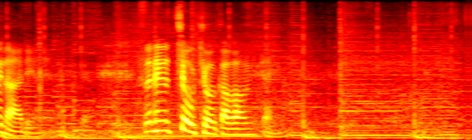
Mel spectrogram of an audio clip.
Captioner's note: laughs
